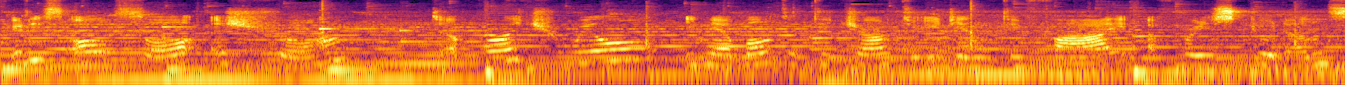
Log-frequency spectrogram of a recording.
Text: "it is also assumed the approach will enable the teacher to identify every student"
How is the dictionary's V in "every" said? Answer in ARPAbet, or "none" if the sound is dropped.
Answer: F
